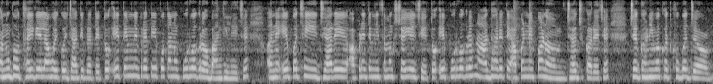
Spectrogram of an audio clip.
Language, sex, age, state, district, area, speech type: Gujarati, female, 18-30, Gujarat, Rajkot, rural, spontaneous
